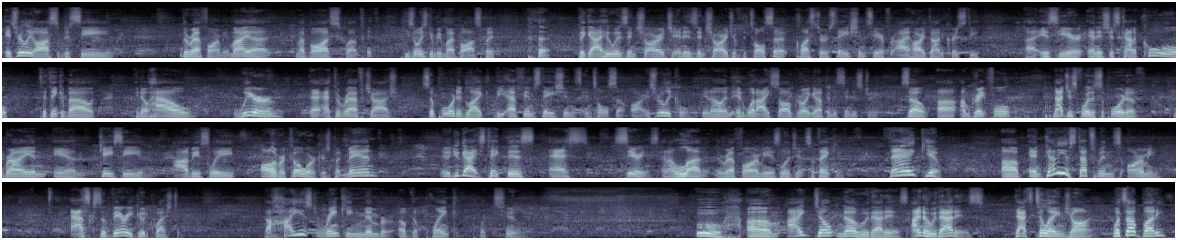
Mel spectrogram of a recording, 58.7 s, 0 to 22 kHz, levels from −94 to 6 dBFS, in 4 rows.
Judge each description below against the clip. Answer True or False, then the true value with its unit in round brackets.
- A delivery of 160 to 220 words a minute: True (170 wpm)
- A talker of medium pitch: True (150 Hz)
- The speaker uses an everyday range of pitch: True (3.9 semitones)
